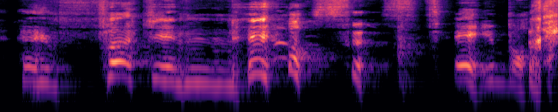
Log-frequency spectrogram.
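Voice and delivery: high, loud, laughing through the words; real helpless laughter. Real, not acted. Friend tells of kid hitting table, laughing helplessly. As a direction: crack up while telling it. Teller cracks up at own story.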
